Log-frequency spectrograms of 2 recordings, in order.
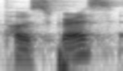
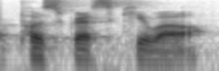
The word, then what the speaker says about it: Postgres: the spelling so the commonly accepted ways to pronounce post gross by the community are postgress as I've been saying or postgressql there I've heard things like post gray SQL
